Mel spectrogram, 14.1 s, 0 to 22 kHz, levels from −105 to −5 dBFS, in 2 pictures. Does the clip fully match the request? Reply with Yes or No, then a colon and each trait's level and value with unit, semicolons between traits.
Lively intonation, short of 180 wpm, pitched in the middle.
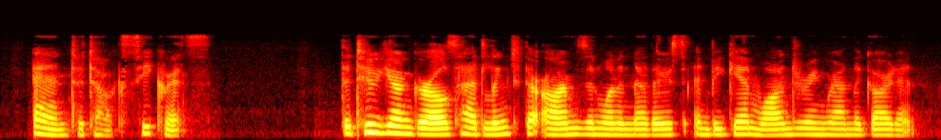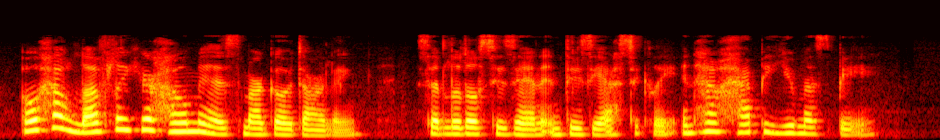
No: average, 4.0 semitones; average, 165 wpm; medium, 175 Hz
